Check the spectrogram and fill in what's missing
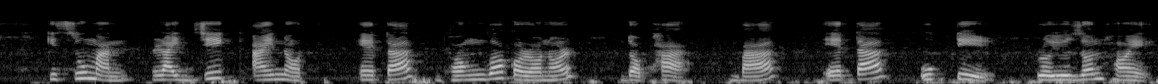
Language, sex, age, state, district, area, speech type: Assamese, female, 30-45, Assam, Lakhimpur, rural, read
